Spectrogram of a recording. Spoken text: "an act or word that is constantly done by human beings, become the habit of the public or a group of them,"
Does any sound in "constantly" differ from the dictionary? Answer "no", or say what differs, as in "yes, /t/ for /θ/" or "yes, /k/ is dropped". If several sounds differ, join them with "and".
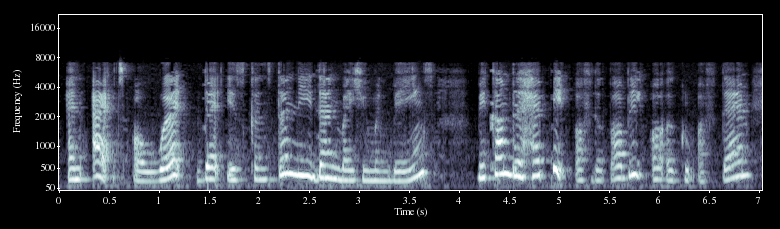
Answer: no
